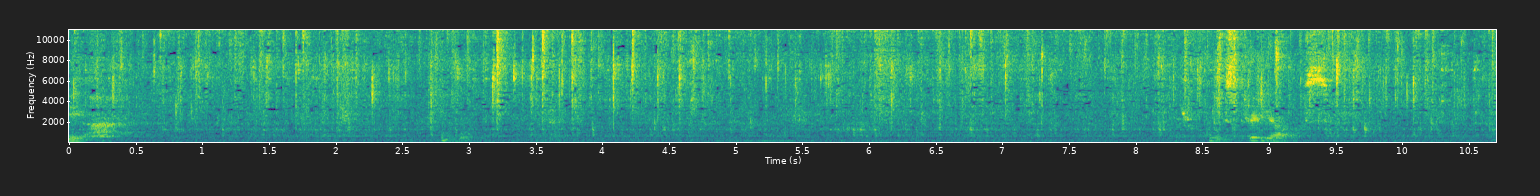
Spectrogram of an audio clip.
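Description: Breaded zucchini frying in hot oil in a pan, with a steady sizzle and fine crackle.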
